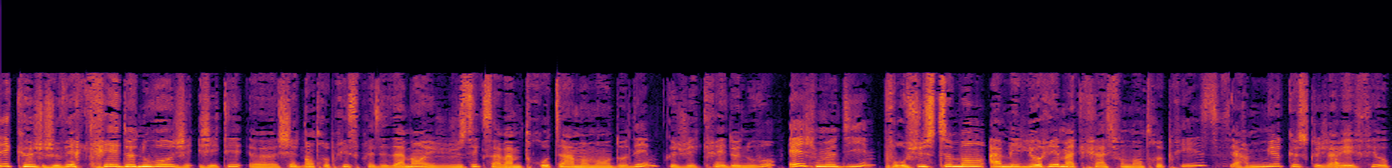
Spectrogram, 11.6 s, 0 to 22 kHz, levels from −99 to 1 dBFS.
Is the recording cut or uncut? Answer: uncut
